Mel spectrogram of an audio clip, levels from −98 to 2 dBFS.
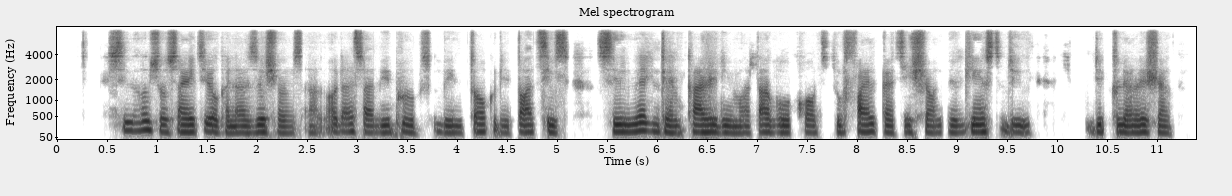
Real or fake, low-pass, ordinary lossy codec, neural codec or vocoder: fake; 7.2 kHz; none; codec, 16 kHz in and 24 kHz out, 0.6 kbps, FireRedTTS-2 codec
